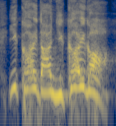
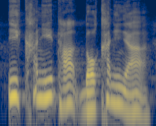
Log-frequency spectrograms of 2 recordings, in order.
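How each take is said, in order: First: Loud, high Gyeongsang retort; Gyeongsang dialect. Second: Said in the usual way. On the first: Acted. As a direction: fire back in booming Gyeongsang dialect. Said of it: "이렇게 했더니 경상도 사람". (경상도 사투리로 크게 쏘아붙이듯) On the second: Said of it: "못 알아들었죠?".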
